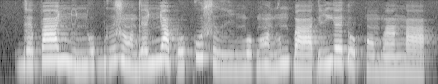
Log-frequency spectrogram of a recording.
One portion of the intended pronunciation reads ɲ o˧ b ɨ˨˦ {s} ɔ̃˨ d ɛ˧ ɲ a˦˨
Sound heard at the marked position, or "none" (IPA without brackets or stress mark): z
